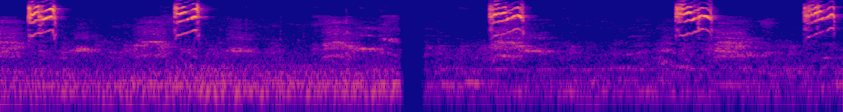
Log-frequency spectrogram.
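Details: Little spiderhunter male calling a female, giving sharp, buzzy, high rasping call notes, five bursts spaced one to two seconds apart, with soft background rustle and hum.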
